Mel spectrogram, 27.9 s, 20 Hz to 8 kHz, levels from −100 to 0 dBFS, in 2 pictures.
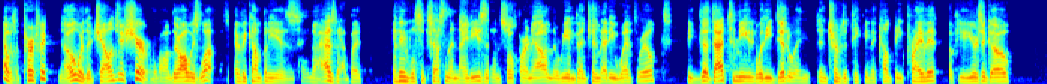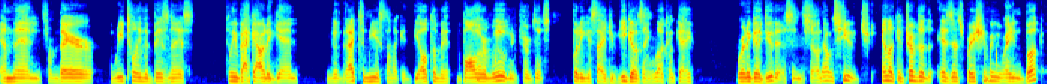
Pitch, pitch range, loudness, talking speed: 135 Hz, 125-145 Hz, -26 LUFS, 230 wpm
